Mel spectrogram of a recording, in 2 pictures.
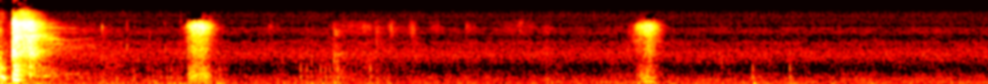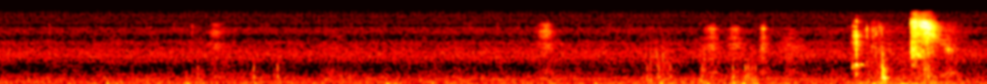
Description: some induced sneezes, my nose felt a little tickly, had to try to stifle a little at one point but it didnt work out the best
